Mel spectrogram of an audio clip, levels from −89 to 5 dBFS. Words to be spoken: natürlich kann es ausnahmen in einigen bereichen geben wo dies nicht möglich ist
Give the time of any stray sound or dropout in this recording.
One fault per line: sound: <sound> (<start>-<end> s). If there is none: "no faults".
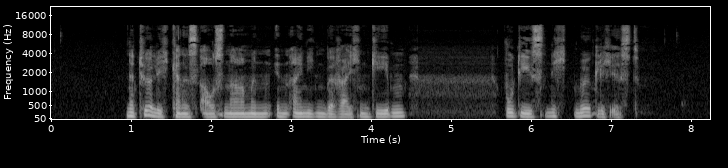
no faults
